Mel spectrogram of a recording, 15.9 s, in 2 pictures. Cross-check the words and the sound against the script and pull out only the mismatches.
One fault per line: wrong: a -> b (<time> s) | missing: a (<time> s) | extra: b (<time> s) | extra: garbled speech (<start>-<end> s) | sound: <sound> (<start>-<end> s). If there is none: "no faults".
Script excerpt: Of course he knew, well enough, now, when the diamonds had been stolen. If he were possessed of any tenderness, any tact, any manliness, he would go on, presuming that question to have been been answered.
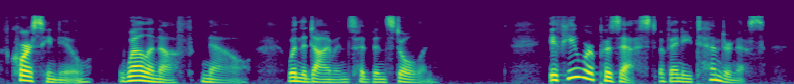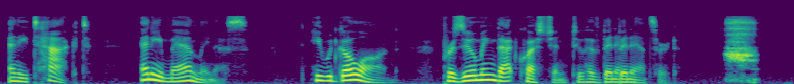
sound: sigh (15.2-15.6 s)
